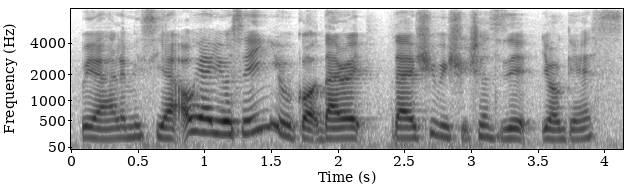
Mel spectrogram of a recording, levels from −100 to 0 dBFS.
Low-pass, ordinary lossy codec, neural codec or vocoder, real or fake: none; none; none; real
